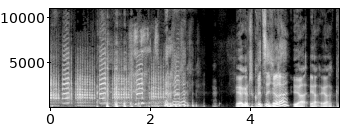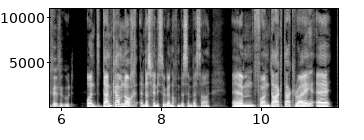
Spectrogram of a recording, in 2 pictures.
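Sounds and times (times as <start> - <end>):
penguin braying with honk-like calls: 0.0 - 2.7
laughter: 0.0 - 3.4
speech: 1.1 - 2.7, 3.7 - 11.5.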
